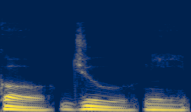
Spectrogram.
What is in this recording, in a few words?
"kojuni", concat syllables; Affixing experiment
